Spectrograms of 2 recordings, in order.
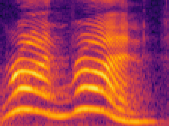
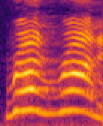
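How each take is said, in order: First: High, loud warning cry; distant voice crying a warning; cried out. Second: High, loud urgent shout; distant voice shouting a warning. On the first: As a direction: call out urgently from afar. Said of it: "a voice cried out". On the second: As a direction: yell the warning again. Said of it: "it shouted again". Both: A narrator's reading.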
